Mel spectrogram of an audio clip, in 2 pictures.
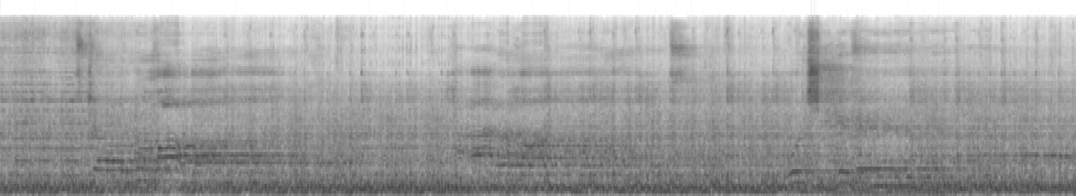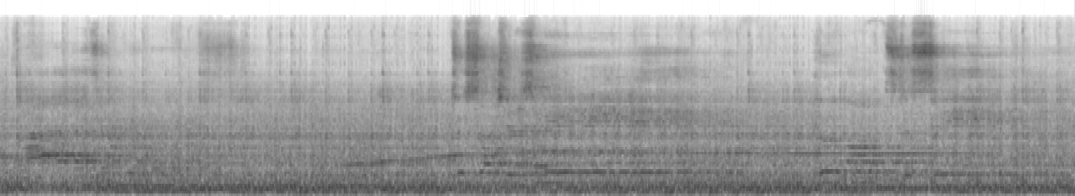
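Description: An electric guitar plays loud and distorted.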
